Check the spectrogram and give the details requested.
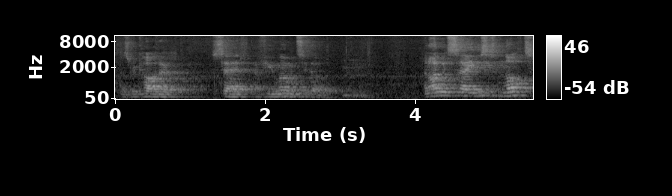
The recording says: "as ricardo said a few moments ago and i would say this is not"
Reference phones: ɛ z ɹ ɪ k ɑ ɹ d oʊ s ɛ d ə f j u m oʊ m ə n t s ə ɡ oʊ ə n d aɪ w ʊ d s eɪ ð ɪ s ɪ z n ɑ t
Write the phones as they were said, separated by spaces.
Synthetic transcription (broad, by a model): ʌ z ɹ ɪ k ɑ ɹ d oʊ s ɛ d ə f j u m oʊ m ə n t s ə ɡ oʊ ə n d aɪ w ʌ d s eɪ ð ɪ s ɪ z n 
